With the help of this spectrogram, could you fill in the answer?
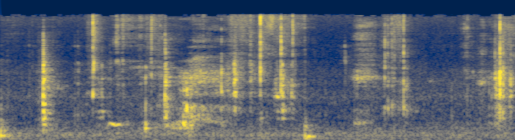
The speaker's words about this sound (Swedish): Jag skriver upp alla så här liksom i, på ett litet papper.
